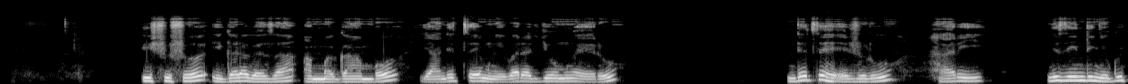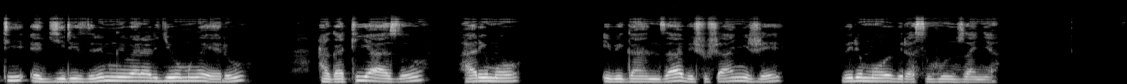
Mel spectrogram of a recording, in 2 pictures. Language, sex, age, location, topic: Kinyarwanda, male, 25-35, Huye, health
